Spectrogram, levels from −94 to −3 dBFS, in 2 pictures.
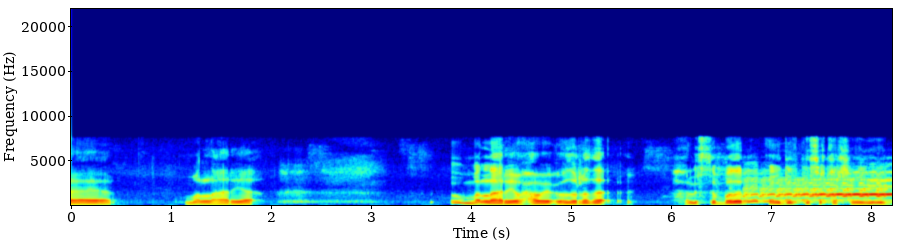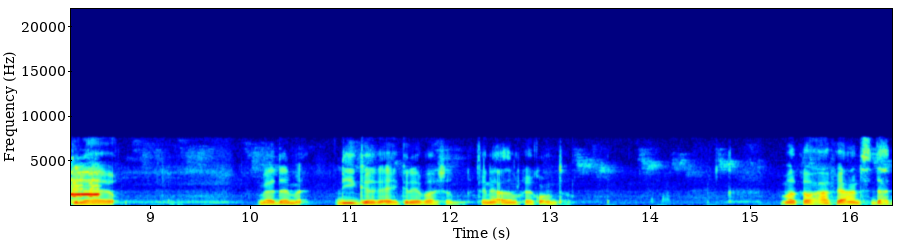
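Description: At 6.44 s a feedback howl starts and runs until 8.57 s. Two devices in the same room share the call. Each trip from loudspeaker back into microphone comes back louder than the last. The repeats narrow to a tone near 1.5 kHz and pulse roughly every 150 ms. The howl peaks at about 5 dB above the speech. It then stops. The call's band-limited sound, with nothing above 8 kHz, sits beneath it throughout.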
